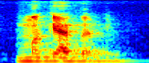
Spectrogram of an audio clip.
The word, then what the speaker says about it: macabre: अब इसका pronunciation cover से भी याद कर सकते हो, कुछ डरावना, fearful।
